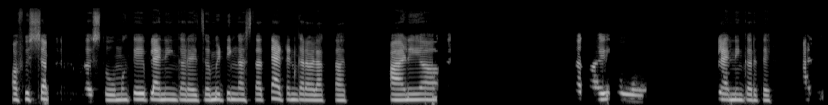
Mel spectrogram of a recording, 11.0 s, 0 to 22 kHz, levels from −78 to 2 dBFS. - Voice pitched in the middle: No, high, 215 Hz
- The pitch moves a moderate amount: No, narrow, 1.4 semitones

